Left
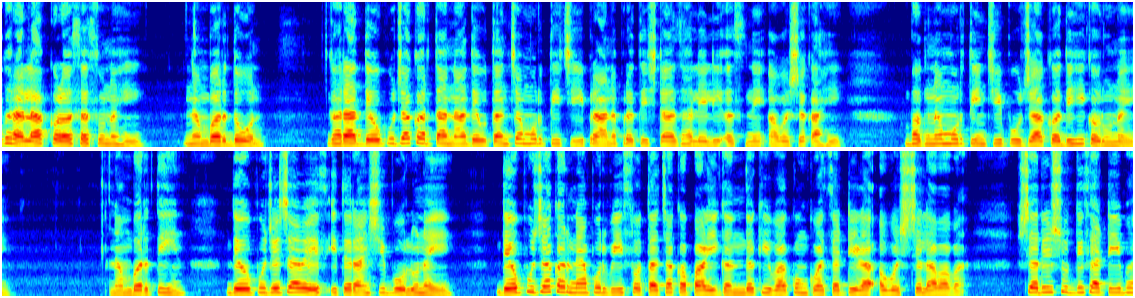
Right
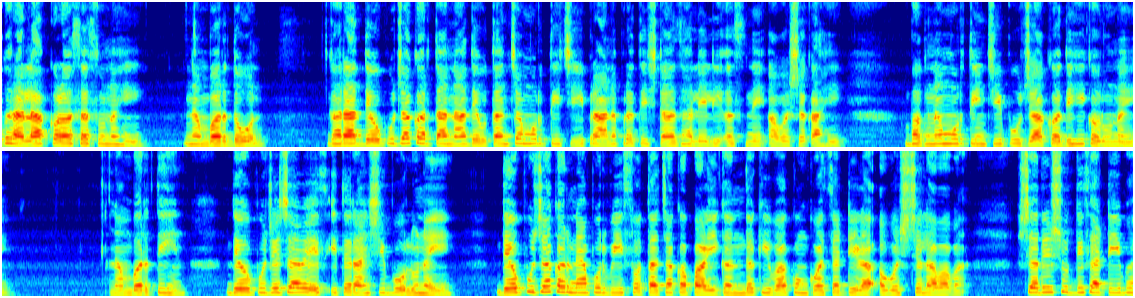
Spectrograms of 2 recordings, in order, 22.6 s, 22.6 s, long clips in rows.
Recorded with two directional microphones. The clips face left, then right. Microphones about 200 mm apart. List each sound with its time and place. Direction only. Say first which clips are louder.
0.0 s speech: left 3 dB; 30° left (ahead or behind)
